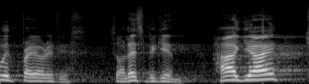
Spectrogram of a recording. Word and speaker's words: Haggai: Haggai. People don't know how to pronounce this, okay? So, I'm going to tell you now. Say that with me. Haggai.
